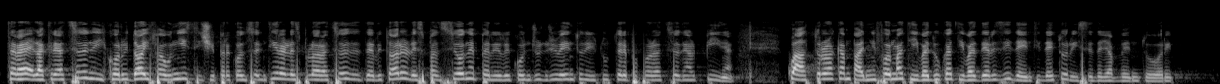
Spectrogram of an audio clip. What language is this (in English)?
Italian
